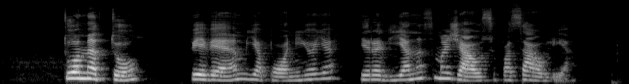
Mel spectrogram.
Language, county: Lithuanian, Vilnius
